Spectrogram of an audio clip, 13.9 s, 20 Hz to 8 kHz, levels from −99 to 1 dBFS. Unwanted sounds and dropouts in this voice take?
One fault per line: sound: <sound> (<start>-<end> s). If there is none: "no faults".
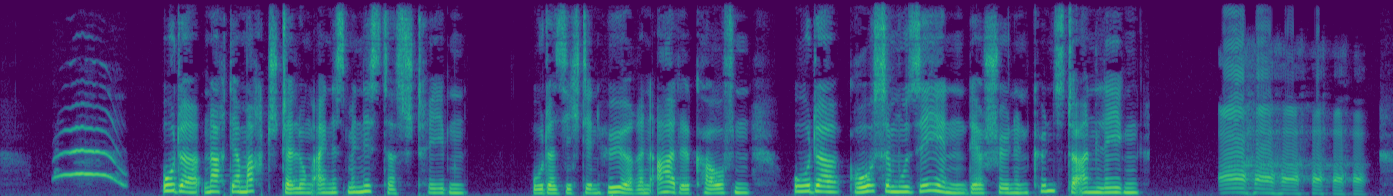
sound: laugh (0.5-1.3 s)
sound: laugh (12.2-13.7 s)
